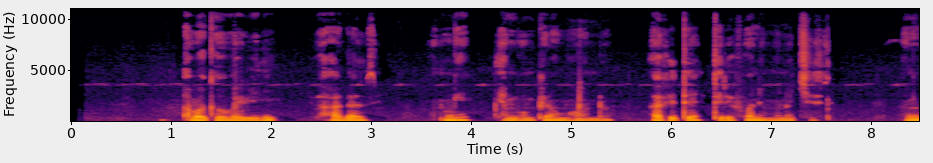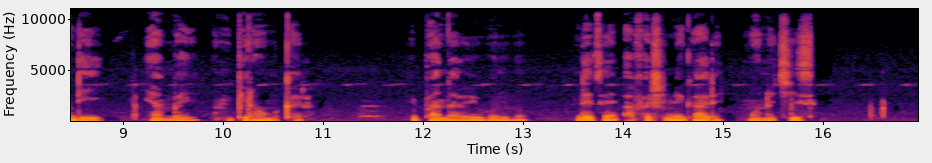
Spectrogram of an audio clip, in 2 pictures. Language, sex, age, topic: Kinyarwanda, female, 18-24, finance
